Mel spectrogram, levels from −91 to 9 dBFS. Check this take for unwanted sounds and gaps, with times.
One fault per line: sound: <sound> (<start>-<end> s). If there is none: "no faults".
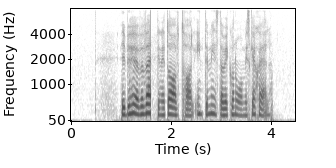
sound: dropout (1.6-1.7 s)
